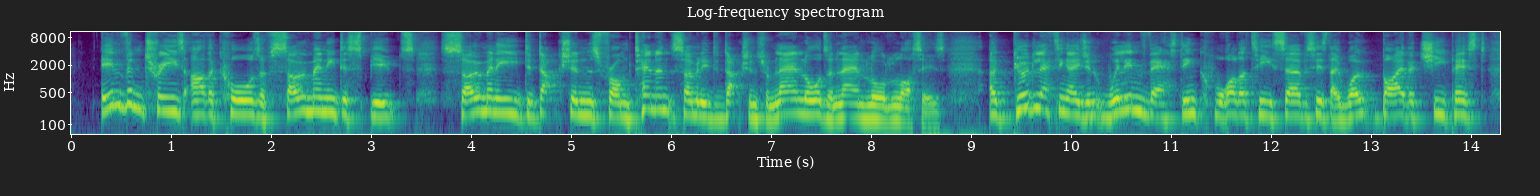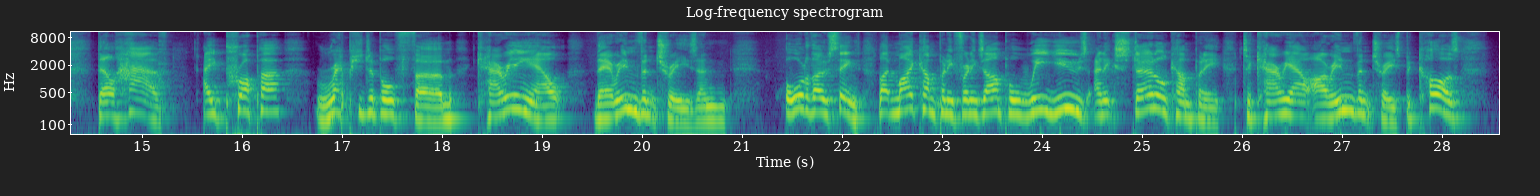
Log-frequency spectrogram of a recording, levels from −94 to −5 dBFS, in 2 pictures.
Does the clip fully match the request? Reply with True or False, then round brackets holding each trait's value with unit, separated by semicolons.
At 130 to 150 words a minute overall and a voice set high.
False (140 wpm; 170 Hz)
